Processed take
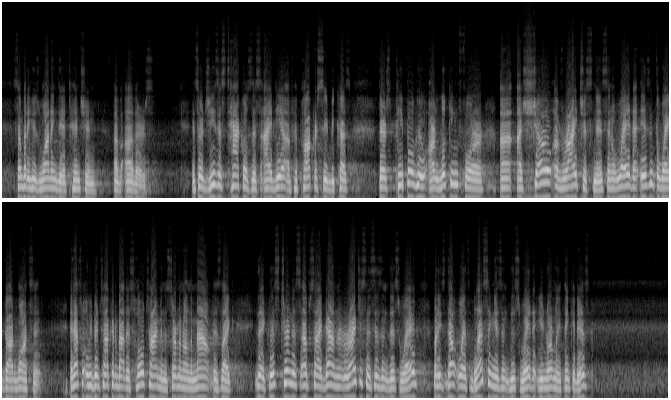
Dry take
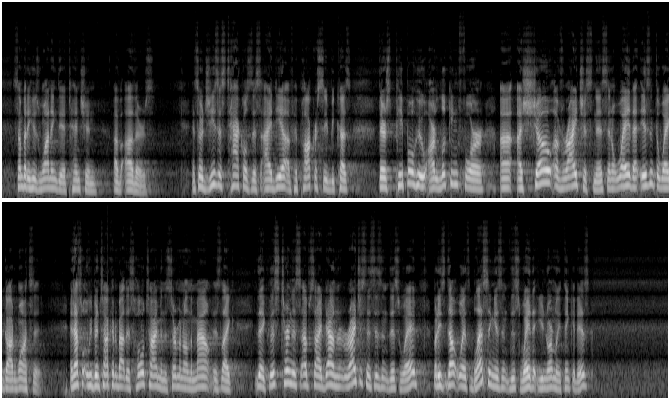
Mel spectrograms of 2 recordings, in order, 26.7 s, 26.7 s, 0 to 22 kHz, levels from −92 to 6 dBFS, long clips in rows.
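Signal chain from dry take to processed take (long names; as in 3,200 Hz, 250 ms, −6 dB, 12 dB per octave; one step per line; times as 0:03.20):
gain on one half-wave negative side −7 dB
octave-band graphic EQ 125/250/500/1,000/2,000/4,000 Hz +6/+10/+6/+5/+9/−5 dB
downward compressor, threshold −15 dBFS, peak gain reduction 11.5 dB
level −2.5 dB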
